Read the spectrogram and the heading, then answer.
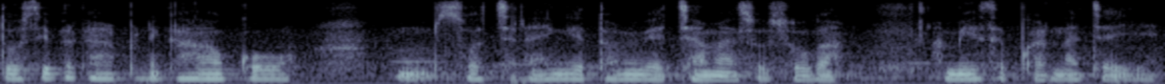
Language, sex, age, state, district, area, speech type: Hindi, male, 30-45, Uttar Pradesh, Mau, rural, spontaneous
